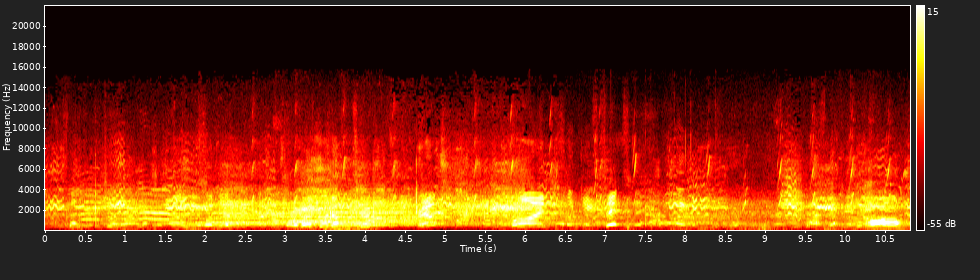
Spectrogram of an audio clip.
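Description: Rugby league players shouting calls to each other on the field while packing down for a scrum, several voices overlapping without clear words.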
